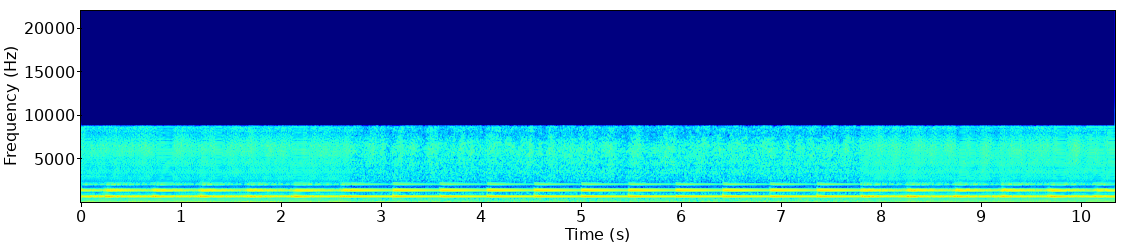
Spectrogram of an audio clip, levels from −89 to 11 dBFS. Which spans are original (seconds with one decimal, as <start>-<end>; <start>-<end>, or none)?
2.7-7.8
